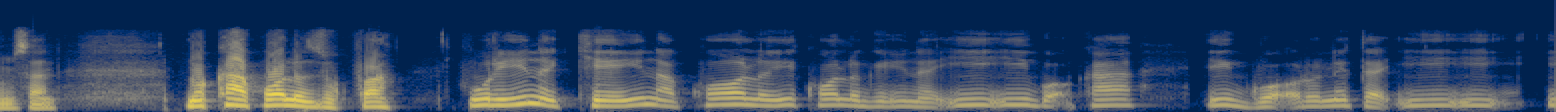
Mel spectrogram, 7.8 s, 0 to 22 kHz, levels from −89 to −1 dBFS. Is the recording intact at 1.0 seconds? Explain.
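No. From 0.96 to 1.5 s the sound shows microphone overload: peaks are flattened and crackle harshly, likely because the input level ran about 10 dB past the converter's limit. Unlike codec distortion, it affects only the loudest moments, clipping a noticeable share of samples. At 0.97 s a microphone volume stepped down fault follows, with level and background dropping together by about 2 dB in one step. The likely cause is call software reacting to the overload, and the single abrupt change sets it apart from a gradual fade.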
